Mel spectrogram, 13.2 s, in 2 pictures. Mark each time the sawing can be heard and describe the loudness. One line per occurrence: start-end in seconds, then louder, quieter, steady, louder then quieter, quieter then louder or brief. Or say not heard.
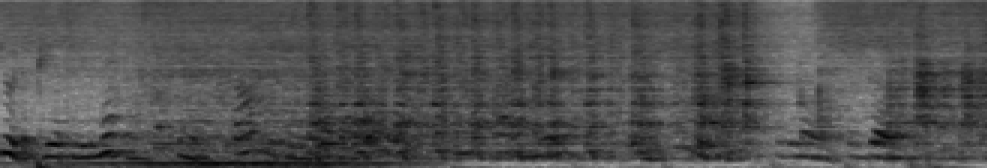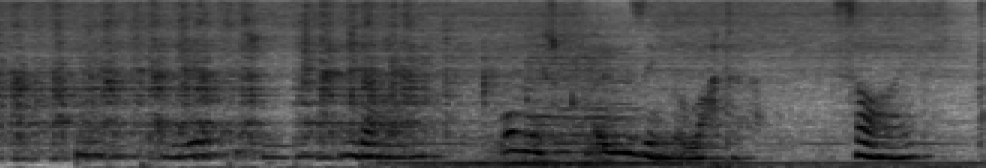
1.9-10.8 steady.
